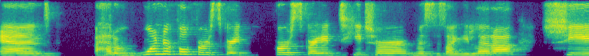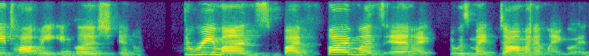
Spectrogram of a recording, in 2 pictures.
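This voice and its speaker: A woman speaks in a Spanish accent at a high pitch. She moves at a fairly slow pace. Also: ordinary pitch variation. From South Texas border, born in Mexico. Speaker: corporate professional. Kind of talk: interview.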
